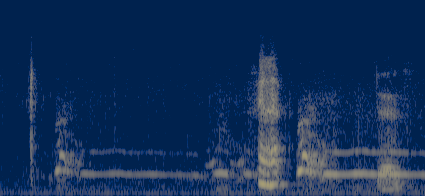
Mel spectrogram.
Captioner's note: dog howling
